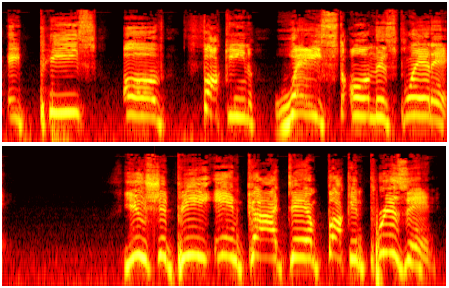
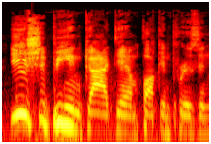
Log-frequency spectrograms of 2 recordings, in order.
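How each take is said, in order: First: Furious shout. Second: Said in the usual way. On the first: Real, not acted. Ranting at scam robocallers.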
